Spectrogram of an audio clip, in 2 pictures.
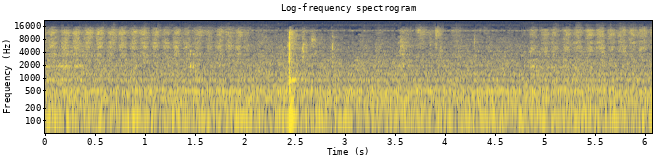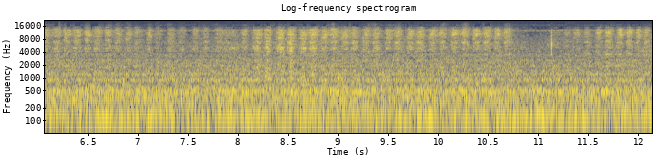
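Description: A Prismacolor colored pencil blending a dark-to-light gradient on paper, producing a faint, steady scratchy rubbing that runs continuously beneath a low background hum, with one tiny tap early on and no speech.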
